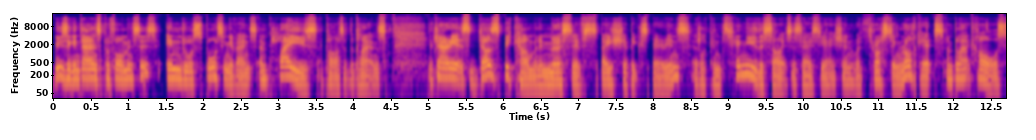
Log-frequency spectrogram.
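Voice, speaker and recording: With a Scottish accent, a man speaks at a medium pitch and moderate pace, his pitch swinging very widely, on a very clean recording with a silent background and a dry, close sound with no echo. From Scotland. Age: 40s. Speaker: journalist and broadcaster. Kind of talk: news reading.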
